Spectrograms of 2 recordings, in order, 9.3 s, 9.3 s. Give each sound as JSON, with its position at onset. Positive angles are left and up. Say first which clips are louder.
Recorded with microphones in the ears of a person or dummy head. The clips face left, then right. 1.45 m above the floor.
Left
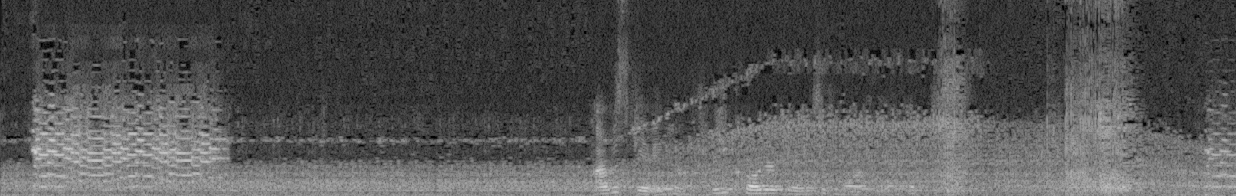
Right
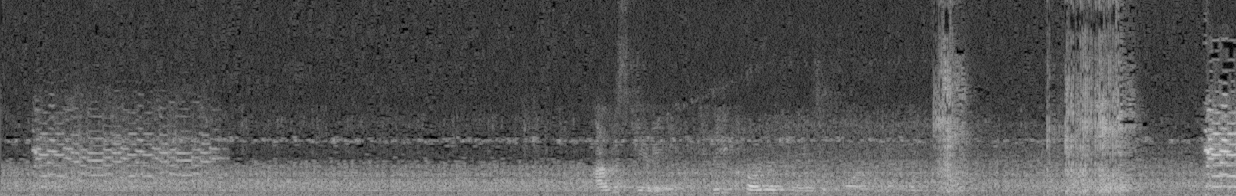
{"t": 4.4, "sound": "a woman speaking", "louder": "left 3 dB", "side_deg": 35, "distance_m": 3.5}
{"t": 7.0, "sound": "tearing paper", "louder": "right 1 dB", "side_deg": -10, "distance_m": 9.5}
